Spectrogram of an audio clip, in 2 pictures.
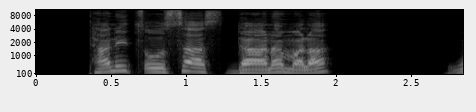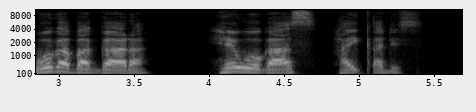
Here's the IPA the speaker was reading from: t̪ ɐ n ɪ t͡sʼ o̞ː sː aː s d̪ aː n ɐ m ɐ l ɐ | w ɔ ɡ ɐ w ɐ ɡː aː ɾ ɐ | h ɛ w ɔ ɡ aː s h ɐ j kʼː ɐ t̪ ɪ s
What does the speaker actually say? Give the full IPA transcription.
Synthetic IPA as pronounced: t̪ ɐ n ɪ t͡sʼ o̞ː sː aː s d̪ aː n ɐ m ɐ l ɐ | w ɔ ɡ ɐ b ɐ ɡː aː ɾ ɐ | h ɛ w ɔ ɡ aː s h ɐ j kʼː ɐ d̪ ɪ s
